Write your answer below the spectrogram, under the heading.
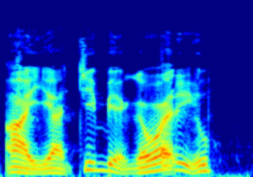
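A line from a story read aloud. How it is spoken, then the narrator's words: Grumpy creak from above. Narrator (Russian): сварливо проскрипел откуда-то сверху Нич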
